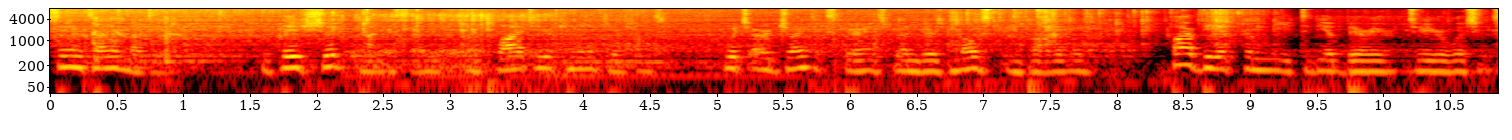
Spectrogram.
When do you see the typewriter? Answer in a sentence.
You can't hear the typewriter here.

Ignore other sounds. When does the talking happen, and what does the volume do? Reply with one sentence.
The talking can be heard briefly from 0.0 to 0.9 s; and from 1.6 to 10.8 s, at a steady volume.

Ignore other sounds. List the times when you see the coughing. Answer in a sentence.
The coughing can be heard from 0.3 to 1.1 s.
